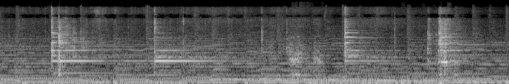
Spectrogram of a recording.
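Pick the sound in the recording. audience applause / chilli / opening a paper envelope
chilli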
